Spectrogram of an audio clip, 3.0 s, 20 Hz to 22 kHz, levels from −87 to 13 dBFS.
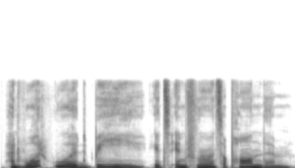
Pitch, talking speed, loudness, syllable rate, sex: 225 Hz, 165 wpm, -14 LUFS, 4.1 syllables/s, female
